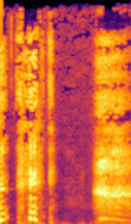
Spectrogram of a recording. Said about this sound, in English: Oh, it's funny because I could just hear your snoring.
